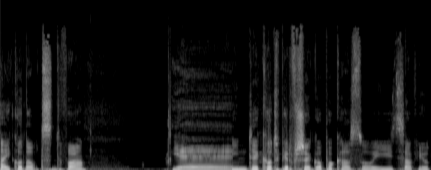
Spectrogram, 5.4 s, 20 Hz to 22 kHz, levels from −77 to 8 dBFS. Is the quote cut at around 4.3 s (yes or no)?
no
